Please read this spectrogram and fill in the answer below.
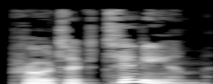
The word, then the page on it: protactinium: British English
